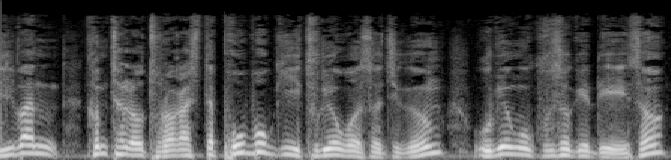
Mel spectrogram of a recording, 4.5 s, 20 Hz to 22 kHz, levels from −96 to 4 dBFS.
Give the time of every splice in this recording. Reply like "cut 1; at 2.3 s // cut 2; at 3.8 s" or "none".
cut 1; at 2.3 s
